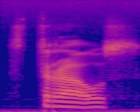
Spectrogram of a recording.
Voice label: "straus", Russian; страус; birds; RUSSIAN VISUAL DICTIONARY

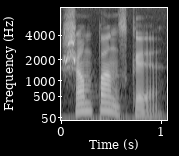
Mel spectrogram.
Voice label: "shampanskoje", napitki; шампанское

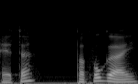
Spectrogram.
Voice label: eto popugai, Russian; birds; RUSSIAN VISUAL DICTIONARY

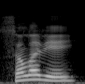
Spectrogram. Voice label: solovej, Russian; соловей; birds; Какая это птица?

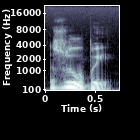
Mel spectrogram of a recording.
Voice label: "zuby", Russian

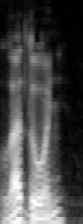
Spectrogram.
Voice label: "ladon", Russian; visual dictionary

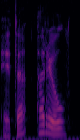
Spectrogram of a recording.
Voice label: eto orel, Russian; Это орёл; birds; Какая это птица?

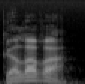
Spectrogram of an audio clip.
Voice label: "golova", Russian; голова; RUSSIAN VISUAL DICTIONARY; portret

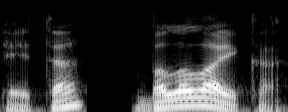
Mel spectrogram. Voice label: "eto balalaika", Russian; Это балалайка; music; RUSSIAN VISUAL DICTIONARY

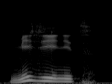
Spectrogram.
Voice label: "mizinec", Russian; visual dictionary

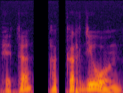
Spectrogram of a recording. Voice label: "eto accordeon", Russian; Это аккордеон; music; RUSSIAN VISUAL DICTIONARY

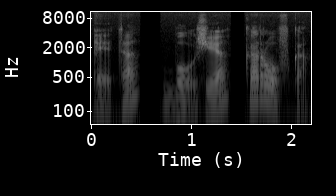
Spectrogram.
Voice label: eto bozhija korovka, Insects; Это божья коровка.

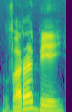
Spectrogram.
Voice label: vorobei, Russian; воробей; birds; RUSSIAN VISUAL DICTIONARY

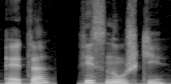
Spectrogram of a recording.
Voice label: "eto vesnushki", Russian; visual dictionary

